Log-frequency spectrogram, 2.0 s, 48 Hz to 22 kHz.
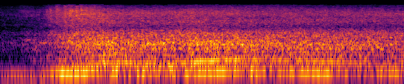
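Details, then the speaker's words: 1976 Ford F250 Supercab revved briefly in the engine bay: the engine climbs smoothly and holds clean, even revs with no knocks or ticks. It sounds healthy and powerful. "you know real powerful motor sounds good no no noise or anything I mean this is this is really a nice truck"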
